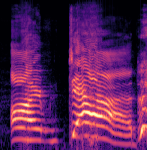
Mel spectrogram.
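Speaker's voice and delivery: mock-dramatic scream; screamed reveal. A narrator's reading. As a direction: blast it out melodramatically. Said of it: "And he screams".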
